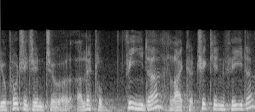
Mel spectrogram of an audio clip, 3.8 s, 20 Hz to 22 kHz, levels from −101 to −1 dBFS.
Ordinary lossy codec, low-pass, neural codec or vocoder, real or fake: MP3, 48 kbps; 7.2 kHz; none; real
